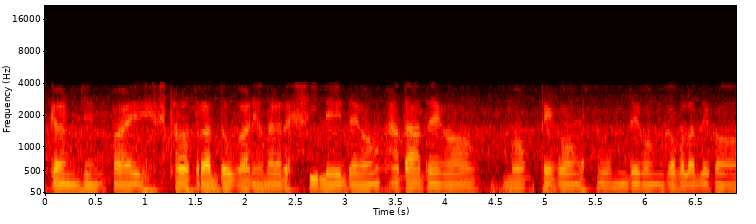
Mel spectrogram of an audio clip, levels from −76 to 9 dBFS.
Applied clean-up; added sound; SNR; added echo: none; none; none; none.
